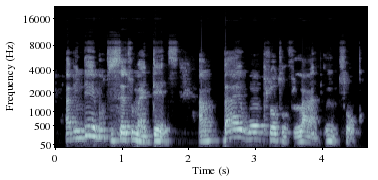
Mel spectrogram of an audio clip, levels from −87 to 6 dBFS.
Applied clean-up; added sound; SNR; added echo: none; none; none; none.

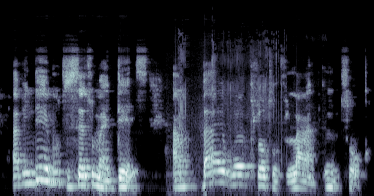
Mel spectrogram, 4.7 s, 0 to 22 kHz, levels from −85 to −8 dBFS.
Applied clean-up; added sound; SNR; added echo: neural mask model RNNoise.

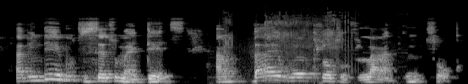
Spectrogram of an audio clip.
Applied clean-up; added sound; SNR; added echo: none; Fart; 16 dB; none.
